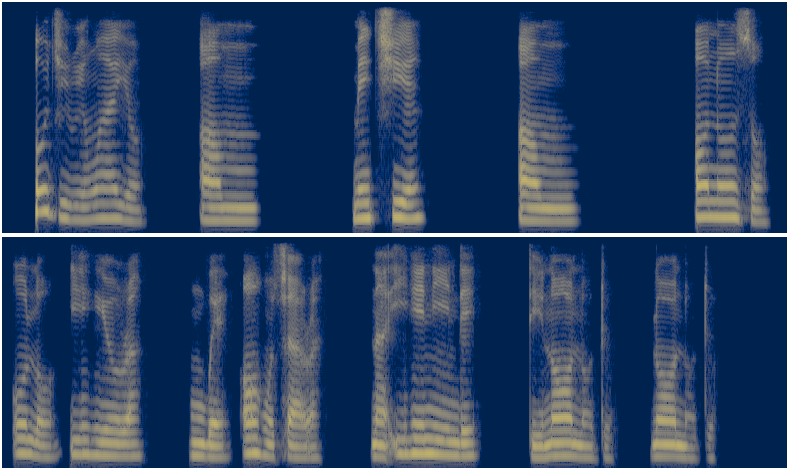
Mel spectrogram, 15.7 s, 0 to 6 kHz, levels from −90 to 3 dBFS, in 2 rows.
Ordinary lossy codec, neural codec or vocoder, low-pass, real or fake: AAC, 32 kbps; autoencoder, 48 kHz, 128 numbers a frame, DAC-VAE, trained on Japanese speech; 5.4 kHz; fake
